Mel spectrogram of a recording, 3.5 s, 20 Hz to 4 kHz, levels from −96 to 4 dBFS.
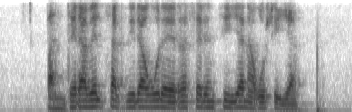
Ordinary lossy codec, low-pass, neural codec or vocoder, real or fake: Opus, 32 kbps; 3.6 kHz; none; real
